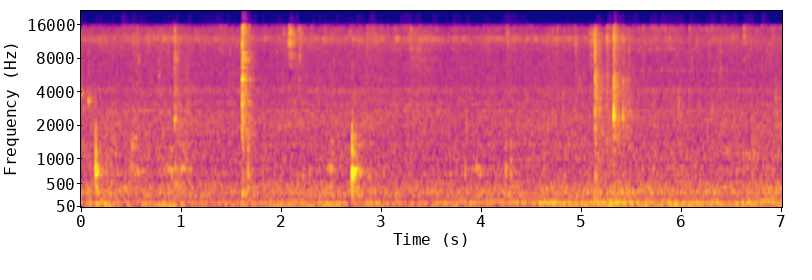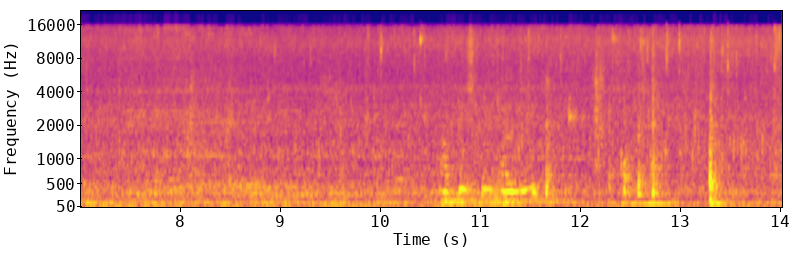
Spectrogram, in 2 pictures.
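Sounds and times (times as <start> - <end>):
spoon stirring food in a pan: 0.0 - 3.0, 11.6 - 13.6.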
